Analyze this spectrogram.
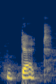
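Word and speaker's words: debt: अगर किसी वर्ड में एम के बाद या टी से पहले बी आता हो तो बी साइलेंट होता है। For example bomb, डेट।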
